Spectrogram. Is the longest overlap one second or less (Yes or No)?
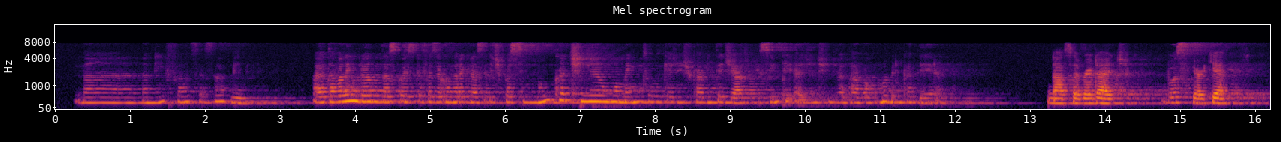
Yes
